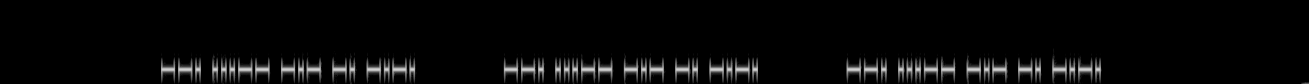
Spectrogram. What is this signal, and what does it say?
Morse code, heard as a keyed tone, about 28 wpm, 700 Hz. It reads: G3KNC G3KNC G3KNC
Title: DXCC-100 Call Signs - 5 Characters - Repeated 3x - 28wpm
